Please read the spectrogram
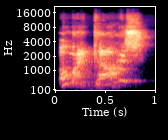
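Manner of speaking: loud, high-pitched gasp of amazement; astonished mom. Retold or imitated. Mom seeing the knife cut rope, astonished. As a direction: exclaim like a wowed mom. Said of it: "She goes".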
